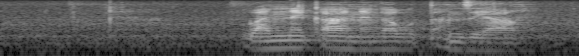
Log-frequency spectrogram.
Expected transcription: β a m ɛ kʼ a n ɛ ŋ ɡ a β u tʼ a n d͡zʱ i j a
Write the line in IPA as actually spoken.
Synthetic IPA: β a n ɛ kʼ a n ɛ ŋ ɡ a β u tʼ a n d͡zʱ i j a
